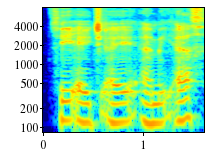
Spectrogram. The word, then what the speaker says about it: Thames: at 26 upper Thames 10th Street I'm told t-h-a-m-e-s is pronounced Thames South work Bridge London October uh August 23rd 1888 that's our current year 1888.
